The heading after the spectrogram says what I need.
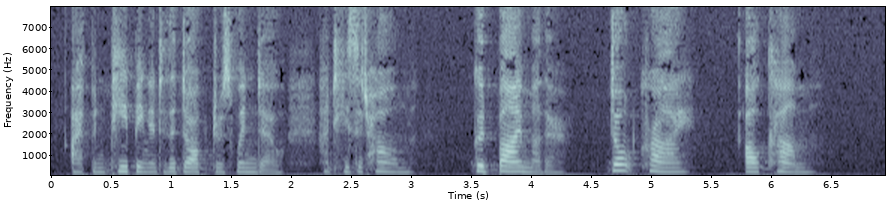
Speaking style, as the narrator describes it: He whispered in my ear

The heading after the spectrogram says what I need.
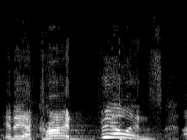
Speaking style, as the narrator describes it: I shrieked

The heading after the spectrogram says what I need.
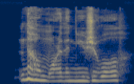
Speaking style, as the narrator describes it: Sam wheezes

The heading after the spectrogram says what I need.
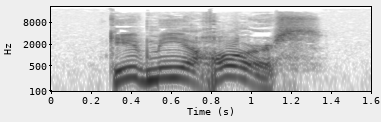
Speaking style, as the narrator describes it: screamed

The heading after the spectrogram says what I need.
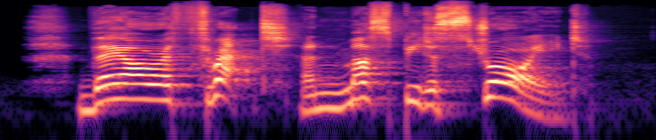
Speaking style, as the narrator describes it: cried the knights

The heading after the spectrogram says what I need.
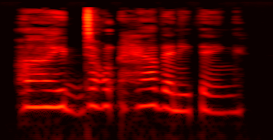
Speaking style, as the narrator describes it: Misha gasped

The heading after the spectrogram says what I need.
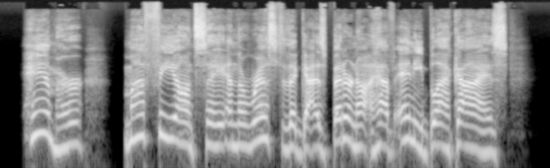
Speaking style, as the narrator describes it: Evelyn Beaumont shouted

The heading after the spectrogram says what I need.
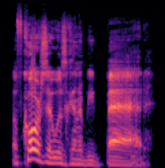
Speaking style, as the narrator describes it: Dibbleman snapped

